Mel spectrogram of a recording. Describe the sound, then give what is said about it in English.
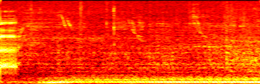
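Big trucks drive by, a deep, steady engine rumble that swells in after a brief quieter start and holds loud to the end. “we hear big trucks go by”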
